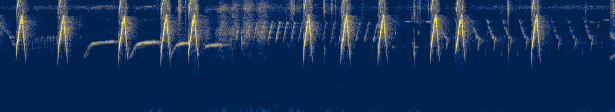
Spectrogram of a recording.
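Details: Bar-winged prinia singing actively: sharp high chirps repeated at a steady pace, joined early on by a few clear, level whistled notes, and later by a soft rapid trill in the background.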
